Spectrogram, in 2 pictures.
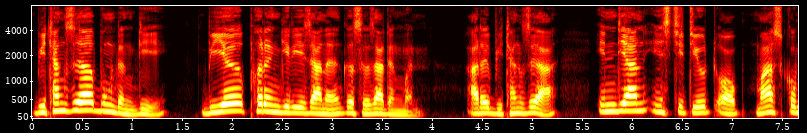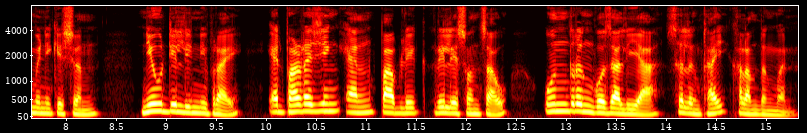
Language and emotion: Bodo, neutral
